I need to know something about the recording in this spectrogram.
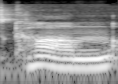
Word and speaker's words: calm: r effectively in farm so calm and farm are exactly the same my ma is calm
